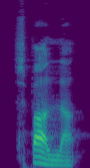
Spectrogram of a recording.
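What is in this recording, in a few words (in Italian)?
"spalla", vocabolario dialettale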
